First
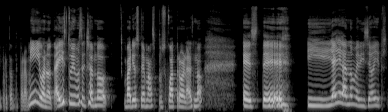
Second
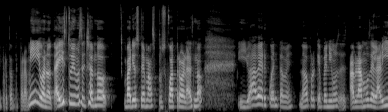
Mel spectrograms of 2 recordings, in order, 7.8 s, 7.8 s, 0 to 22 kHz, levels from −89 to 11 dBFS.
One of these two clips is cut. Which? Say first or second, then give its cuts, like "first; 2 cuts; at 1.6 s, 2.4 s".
second; 2 cuts; at 4.7 s, 6.5 s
